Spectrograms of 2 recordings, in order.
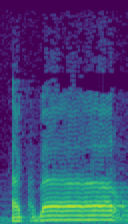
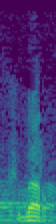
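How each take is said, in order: First: The last vowel is drawn out long. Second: The first vowel is drawn out long. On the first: It turns the word into the word for a drum. "memanjangkan ba" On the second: It turns the phrase into a question about greatness. "memanjangkan hamzah sehingga menjadi akbar"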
